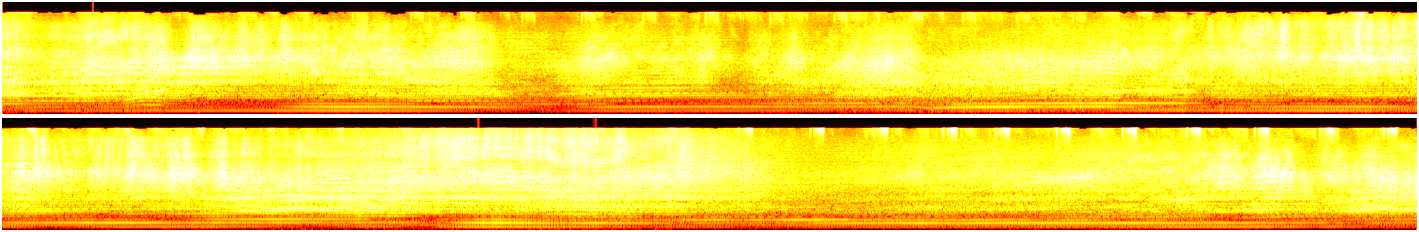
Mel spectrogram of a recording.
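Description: Paramotor engine and propeller running at varying throttle as the machine flies low past, its buzzing pitch rising and falling; the pitch climbs about ten seconds in, and the sound fades somewhat around five and twenty-two seconds in.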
